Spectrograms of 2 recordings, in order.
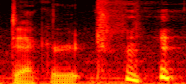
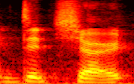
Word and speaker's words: Deckert: Well, it's Brian Deckert. Okay. I just say DeChart because that's what it looks like when you read it phonetically.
